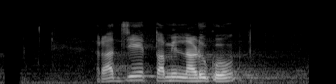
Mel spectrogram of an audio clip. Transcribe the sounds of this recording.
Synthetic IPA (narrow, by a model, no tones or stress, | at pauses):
rad͡zjʌt̪ʌmilnaɽuko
